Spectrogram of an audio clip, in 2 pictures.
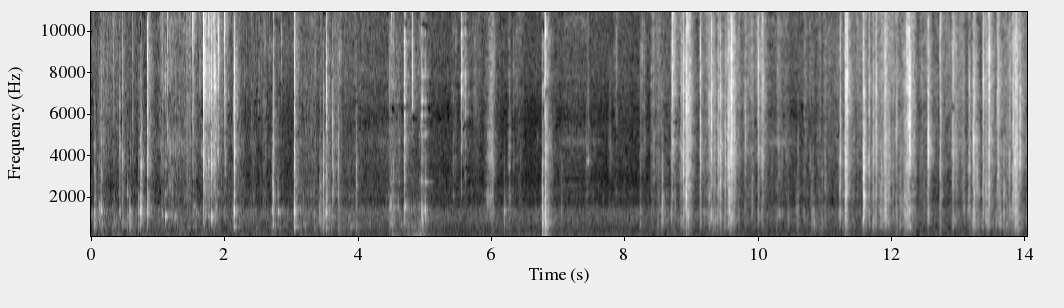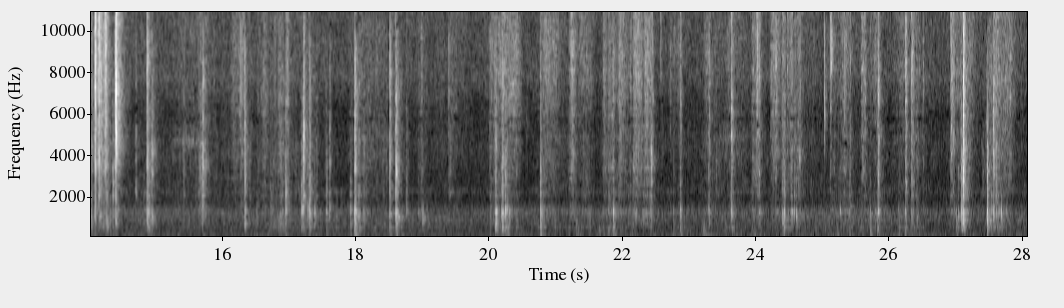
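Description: Irregular light clicks, taps and rustles of a plastic pouch being handled and its clam-and-broth filling scraped out with wooden chopsticks into a rice cooker's inner pot, busiest about nine to fifteen seconds in.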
